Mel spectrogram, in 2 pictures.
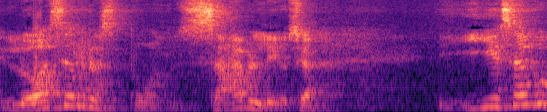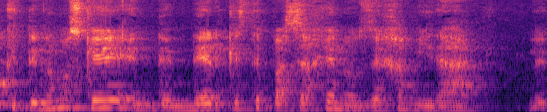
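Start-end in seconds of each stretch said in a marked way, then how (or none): none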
